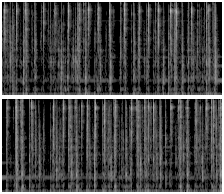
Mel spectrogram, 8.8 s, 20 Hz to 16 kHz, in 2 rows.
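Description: A typewriter-style backlit mechanical keyboard with round brown plastic keycaps on a dark frame is typed on rapidly with fingertips and long coffin nails. About 54 sharp, bright key clicks and clacks come in quick, uneven bursts with a brief pause near the middle. Each tap is short and dry with almost no ring.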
